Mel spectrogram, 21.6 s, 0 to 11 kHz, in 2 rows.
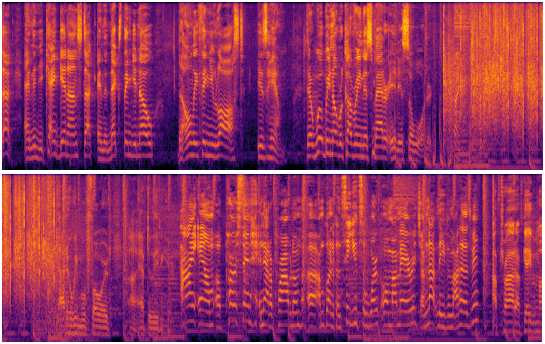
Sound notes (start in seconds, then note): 8.8 audience applauding; 9.2 gavel thudding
